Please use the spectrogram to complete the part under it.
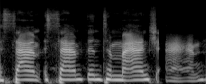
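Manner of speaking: put-on Midwestern Italian accent. Speaker quotes a line he wrote down, in a midwestern italian accent. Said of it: "It's like Midwestern Italian".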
